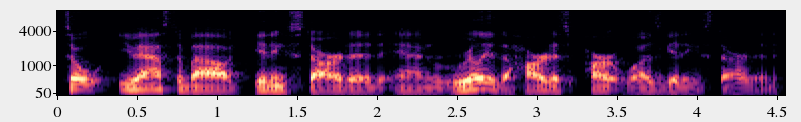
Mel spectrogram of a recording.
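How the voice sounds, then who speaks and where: A man's voice: lowish voice, moderate pace. A man being interviewed as a guest, explaining casually how he runs his company's podcast, with plenty of fillers and restarts.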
